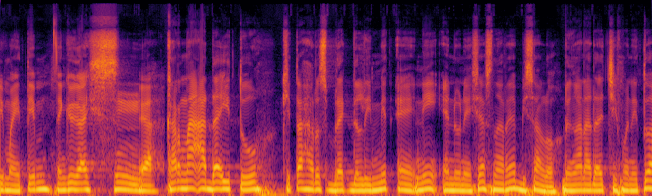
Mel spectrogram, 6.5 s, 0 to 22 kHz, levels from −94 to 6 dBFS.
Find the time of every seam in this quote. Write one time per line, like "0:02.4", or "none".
0:01.6
0:02.8
0:03.9
0:05.6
